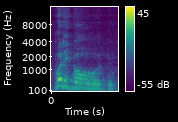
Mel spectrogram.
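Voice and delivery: run-together Cajun "What they gonna do"; Cajun-accented question. Shown as a demonstration. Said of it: "How I say like that?".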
